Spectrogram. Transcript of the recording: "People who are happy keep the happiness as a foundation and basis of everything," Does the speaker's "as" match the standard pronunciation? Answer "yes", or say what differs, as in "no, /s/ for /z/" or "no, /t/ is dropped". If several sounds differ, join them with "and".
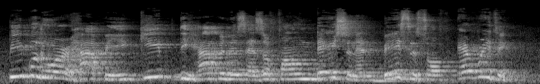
yes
